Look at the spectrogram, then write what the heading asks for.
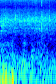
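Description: Steaks sizzle on GrillGrates over a grill, making a close, continuous crackling hiss with a few louder pops, and nobody talks.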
